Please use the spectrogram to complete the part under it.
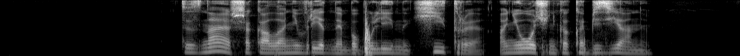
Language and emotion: Russian, neutral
